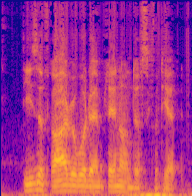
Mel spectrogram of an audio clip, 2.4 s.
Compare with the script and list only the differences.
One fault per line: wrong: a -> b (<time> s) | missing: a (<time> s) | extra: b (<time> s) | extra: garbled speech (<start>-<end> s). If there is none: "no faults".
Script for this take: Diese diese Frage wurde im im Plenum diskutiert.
missing: diese (0.6 s)
missing: im (1.3 s)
